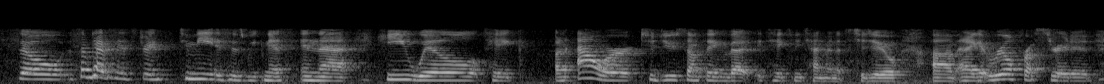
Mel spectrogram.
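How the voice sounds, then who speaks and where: Against noticeable background noise and audible room echo, a woman speaks at a medium pitch and moderate pace with ordinary pitch variation. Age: 30s. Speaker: contestant couple partner. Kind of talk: interview. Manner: loud.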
